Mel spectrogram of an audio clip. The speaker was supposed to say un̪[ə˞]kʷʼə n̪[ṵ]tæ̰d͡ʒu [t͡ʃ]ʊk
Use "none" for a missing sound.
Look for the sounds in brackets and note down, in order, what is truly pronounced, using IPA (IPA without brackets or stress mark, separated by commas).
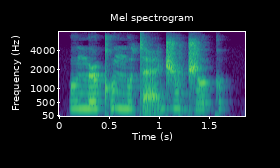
ə˞, u, d͡ʒ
